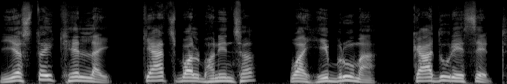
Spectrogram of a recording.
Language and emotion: Nepali, neutral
